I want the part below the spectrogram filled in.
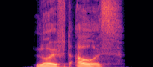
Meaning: third-person singular present of auslaufen
- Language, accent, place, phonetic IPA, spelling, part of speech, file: German, Germany, Berlin, [ˌlɔɪ̯ft ˈaʊ̯s], läuft aus, verb, De-läuft aus.ogg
